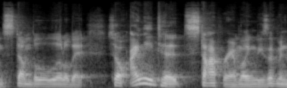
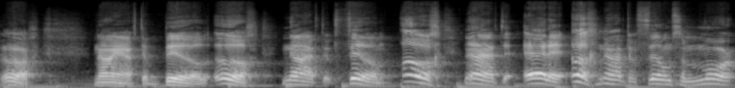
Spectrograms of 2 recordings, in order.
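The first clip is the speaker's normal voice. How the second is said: whiny high complaining voice, sighing ugh; mock yourself as a whiny baby; dramatic sigh; 9 semitones higher, 3 dB louder, slower than usual. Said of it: "Ugh, poor me".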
